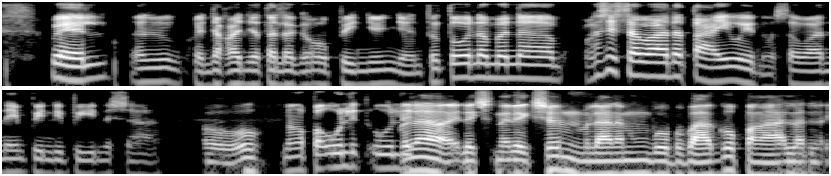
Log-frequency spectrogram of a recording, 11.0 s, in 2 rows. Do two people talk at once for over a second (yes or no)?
no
